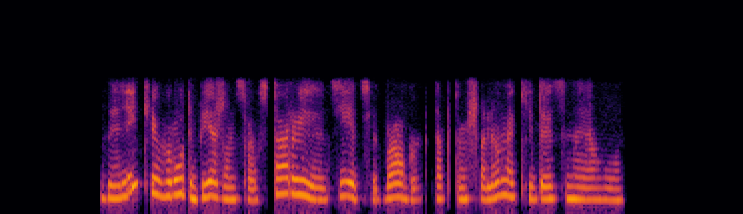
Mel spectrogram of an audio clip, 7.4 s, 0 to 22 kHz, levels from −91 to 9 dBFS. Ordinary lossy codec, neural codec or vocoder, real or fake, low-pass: Opus, 16 kbps; codec, 44.1 kHz, 2.6 kbps, DAC; fake; 5.4 kHz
